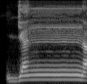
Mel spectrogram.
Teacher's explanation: جیم نون زبر جن، نون میں شدد ہے، اس کو غننے کے ساتھ پڑھیں گے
